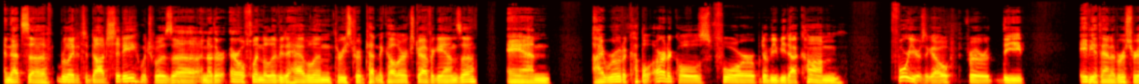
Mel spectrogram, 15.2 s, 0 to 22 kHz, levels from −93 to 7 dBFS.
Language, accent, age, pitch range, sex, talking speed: English, American, 40-59, 95-110 Hz, male, 140 wpm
